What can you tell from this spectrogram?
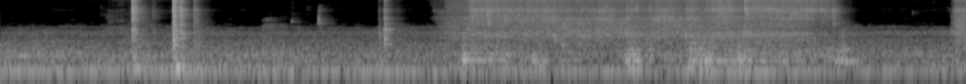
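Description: A few light knocks, then a kitchen tap runs steadily for about four seconds, starting about four and a half seconds in and stopping near the end.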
